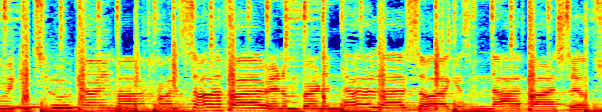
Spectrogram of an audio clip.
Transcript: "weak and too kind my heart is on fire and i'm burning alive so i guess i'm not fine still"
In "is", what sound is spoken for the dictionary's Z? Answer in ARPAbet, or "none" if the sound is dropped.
S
